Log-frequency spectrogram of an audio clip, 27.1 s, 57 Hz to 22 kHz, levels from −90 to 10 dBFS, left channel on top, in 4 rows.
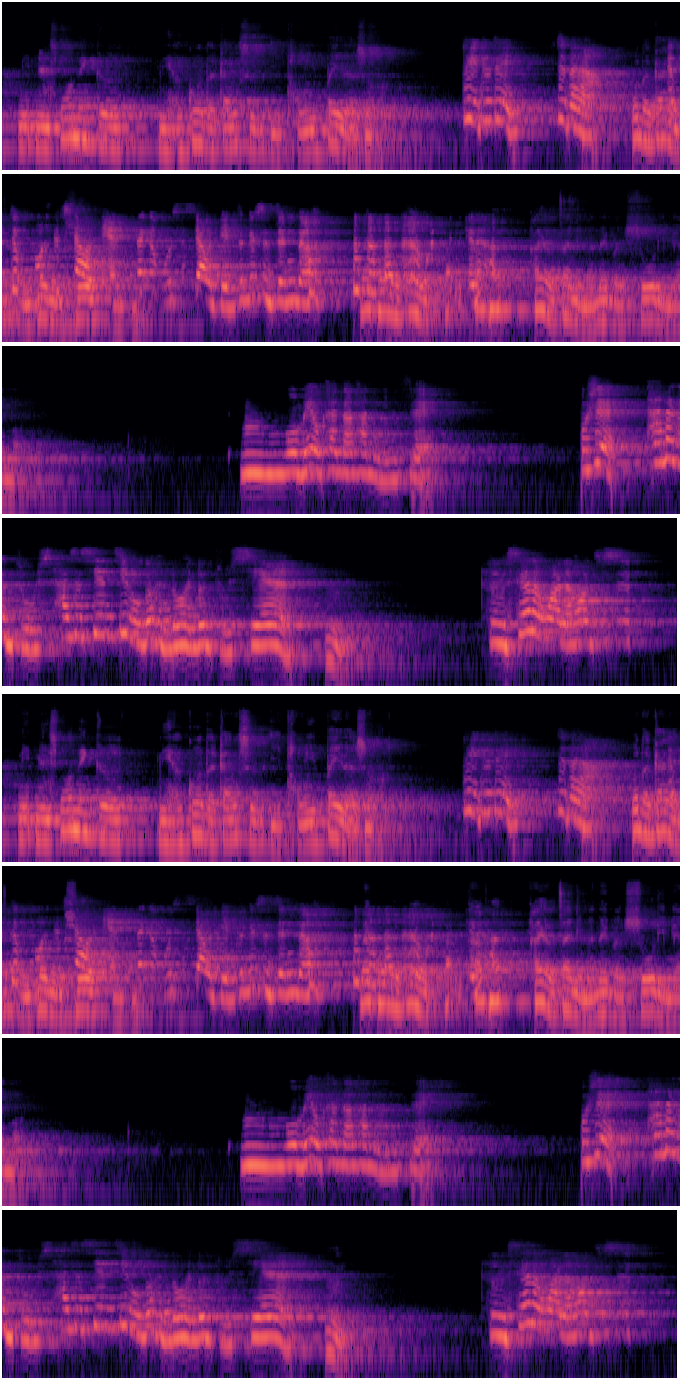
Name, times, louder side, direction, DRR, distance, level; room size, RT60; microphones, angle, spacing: voice 1, 0.2-1.2 1.6-3.9 6.3-8.0 10.4-13.8 23.6-23.8, right 1 dB, 55° right, 5 dB, 1.5 m, -32 dB
voice 2, 4.6-5.2 5.6-6.0 6.7-11.1 11.4-11.7 15.9-18.0 19.4-23.3 25.2-26.6, left 2 dB, 55° left, 8 dB, 1.1 m, -30 dB
29.0 x 26.5 x 7.4 m, 2.3 s
head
